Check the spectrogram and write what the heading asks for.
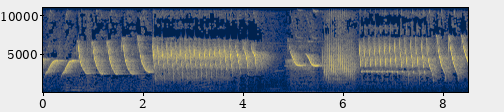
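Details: Canary in full song with rapid rolls and sharp bursts: descending sweeping notes leading into a dense fast trill, a brief pause, a harsh buzzy burst, then more rapid repeated chirping syllables.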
